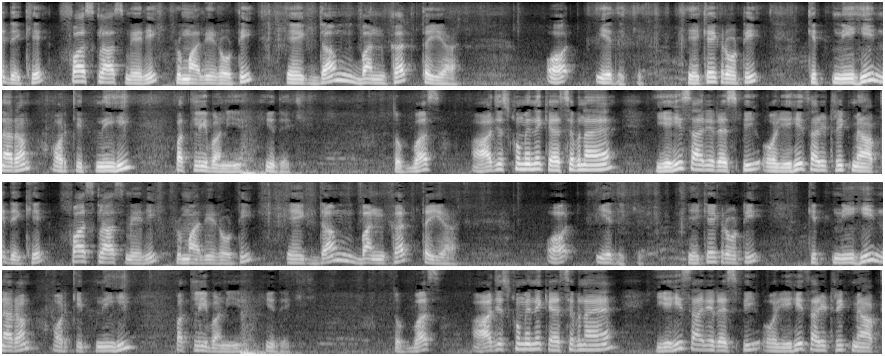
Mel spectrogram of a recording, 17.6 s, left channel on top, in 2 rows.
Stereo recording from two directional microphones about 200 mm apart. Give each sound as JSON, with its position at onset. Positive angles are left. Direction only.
{"t": 0.0, "sound": "speech", "side_deg": 10}
{"t": 12.7, "sound": "speech", "side_deg": 15}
